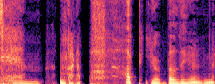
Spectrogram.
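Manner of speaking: put-on breathy, sexy voice. Imitating a cast member as Ginger teasing Tim: imitating Ginger's breathy voice. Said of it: "breathy voice".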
